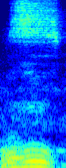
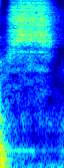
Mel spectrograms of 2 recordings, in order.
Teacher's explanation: when you make a Z sound, you are simply making an S sound, but your vocal folds are vibrating at the same time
